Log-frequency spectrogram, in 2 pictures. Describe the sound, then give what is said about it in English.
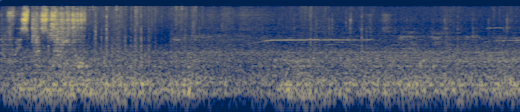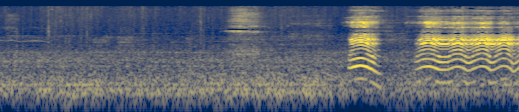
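A pickup truck accelerates hard off the line from a stop, its engine roaring with a heavy, steady rumble that holds for several seconds before a wavering, rising whine joins in near the end. “Pickup truck clearly wanted to race. It's flying off the line.”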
